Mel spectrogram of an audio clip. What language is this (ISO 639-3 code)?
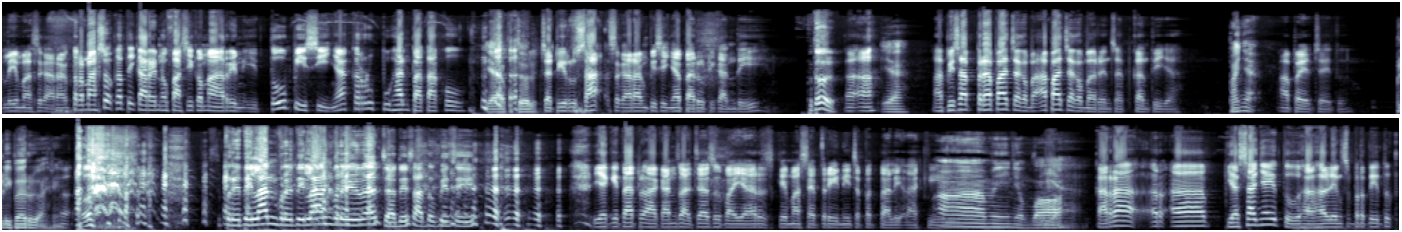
ind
